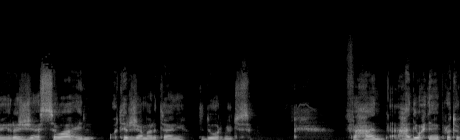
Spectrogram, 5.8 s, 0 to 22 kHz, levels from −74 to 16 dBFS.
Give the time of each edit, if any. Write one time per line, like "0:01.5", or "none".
0:01.3
0:02.4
